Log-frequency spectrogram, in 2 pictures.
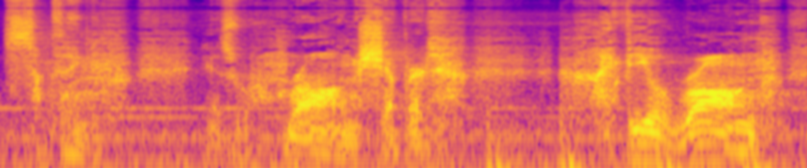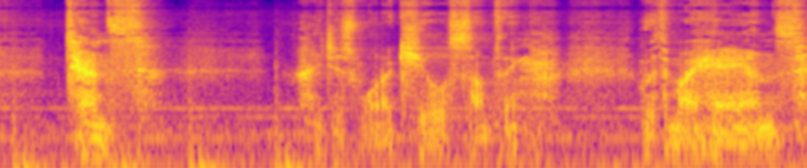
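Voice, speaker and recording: Game creature role: young alien brute, extremely low and slow, brooding fury in clipped phrases. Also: male voice, animated, pushed and bright, slight background noise, heavily acted. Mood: agitated, frustrated. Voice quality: gravelly growl. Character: restless young tank-born alien warrior, brooding and furious. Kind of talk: video game voice acting.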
